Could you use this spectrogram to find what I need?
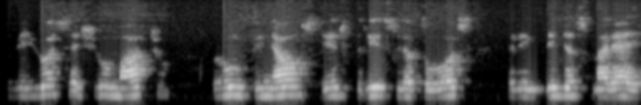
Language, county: Lithuanian, Telšiai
